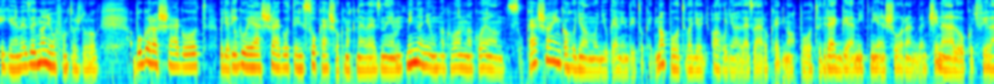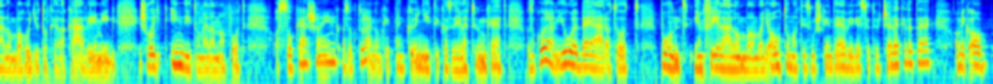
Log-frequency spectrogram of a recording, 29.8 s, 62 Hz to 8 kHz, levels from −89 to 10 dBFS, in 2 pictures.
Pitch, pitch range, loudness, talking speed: 165 Hz, 150-185 Hz, -18 LUFS, 135 wpm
